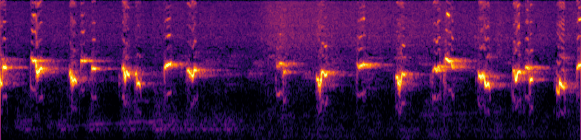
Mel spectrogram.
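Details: Sooty-headed bulbul song slowed down, used to stir other birds into singing: a steady series of short bubbly two-part phrases, each dipping then rising, repeated roughly three times a second with a brief pause midway.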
